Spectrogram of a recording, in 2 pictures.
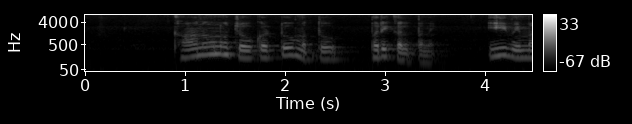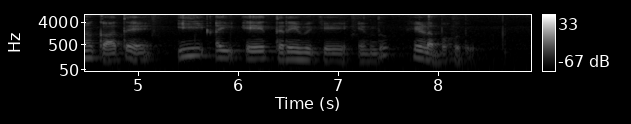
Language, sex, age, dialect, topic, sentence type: Kannada, male, 36-40, Mysore Kannada, banking, statement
